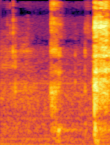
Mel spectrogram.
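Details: Two brief throat-clearing coughs from an adult man, followed by "excuse me", during repair of an anesthesia unit; an incidental throat clearing.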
